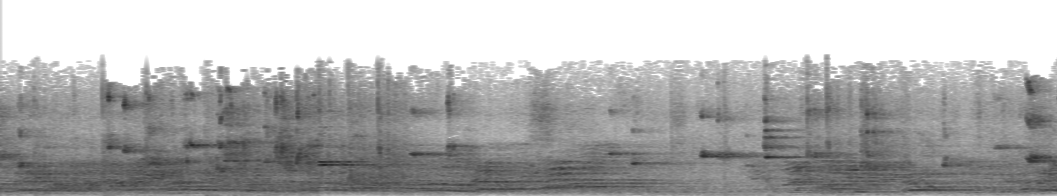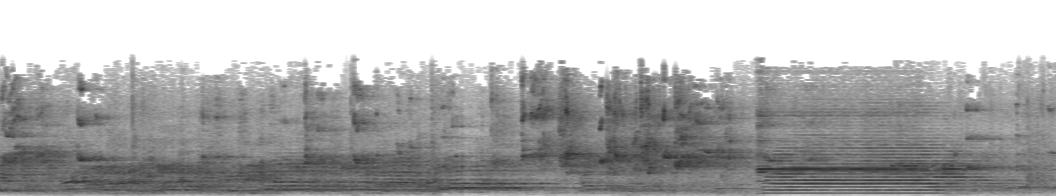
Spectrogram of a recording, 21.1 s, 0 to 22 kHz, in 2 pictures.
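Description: Basketball game sounds echoing in an arena hall: a ball bouncing on the court and players' and spectators' voices. About 18 seconds in, the arena horn sounds one steady tone that holds to the end.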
